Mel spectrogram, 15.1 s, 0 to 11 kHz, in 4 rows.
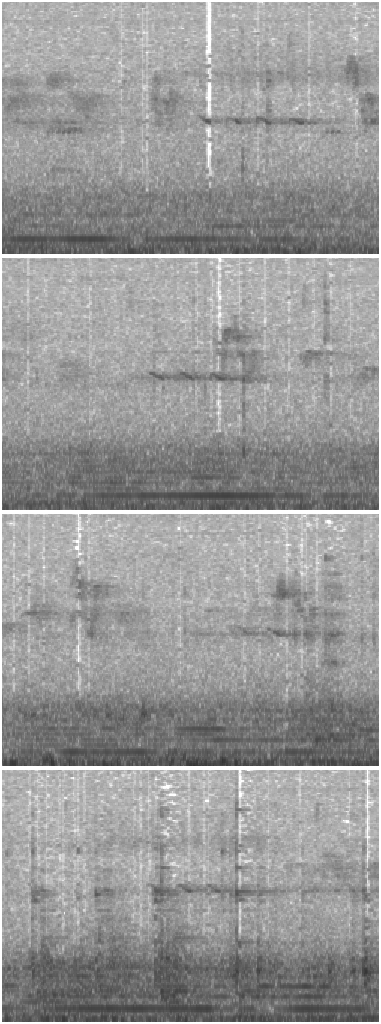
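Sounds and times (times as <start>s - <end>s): steady low hum: 0.0s - 15.0s
birds chirping and whistling: 5.2s - 15.0s.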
